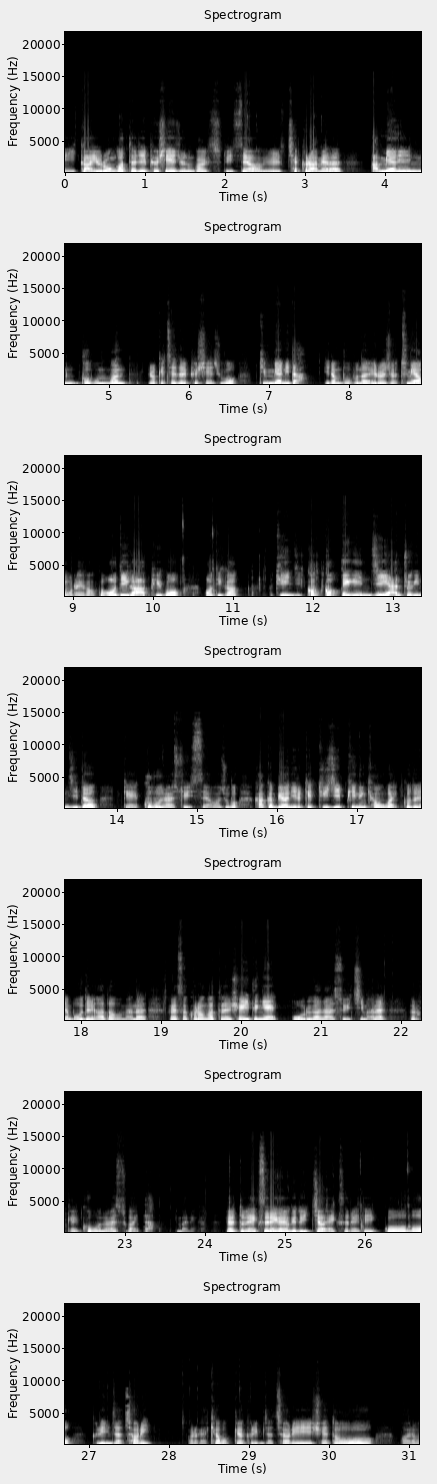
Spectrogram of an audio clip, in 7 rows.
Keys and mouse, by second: 0.8-2.7 drag, 3.1 click, 3.4-4.3 middle drag, 4.9-5.3 middle drag, 5.7-6.4 middle drag, 6.9-8.5 middle drag, 8.9-9.3 middle drag, 10.0 middle drag, 10.5 shift+middle drag, 14.7 click, 17.0 middle drag, 18.0-18.9 middle drag, 21.8-25.8 drag, 26.1 shift+middle drag, 27.2-31.1 drag.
